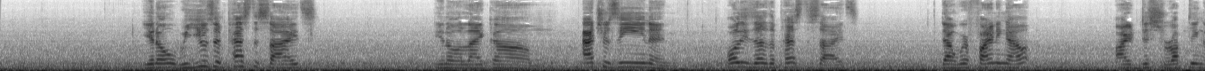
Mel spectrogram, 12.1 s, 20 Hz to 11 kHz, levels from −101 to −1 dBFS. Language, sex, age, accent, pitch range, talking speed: English, male, 20-39, American, 80-95 Hz, 105 wpm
